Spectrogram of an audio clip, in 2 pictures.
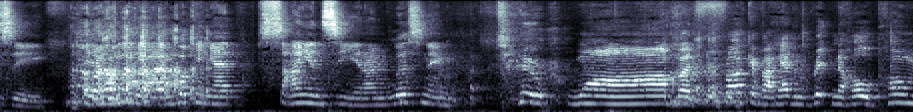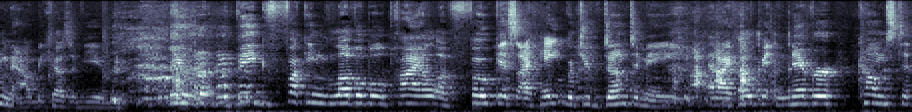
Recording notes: Drunk In A Midnight Choir Reading. Book release reading. This is the audio from that event.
